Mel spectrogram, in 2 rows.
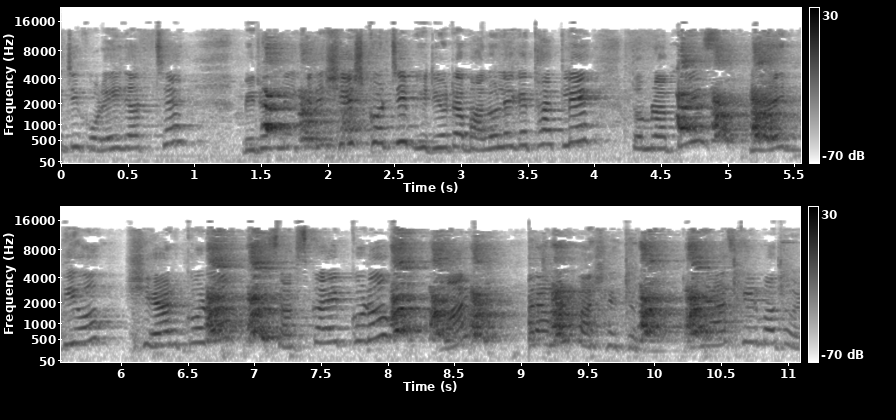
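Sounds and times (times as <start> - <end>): woman talking: 0.0 - 11.0
dog barking: 1.5 - 2.4, 4.6 - 5.6, 6.6 - 7.4, 8.0 - 10.7.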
